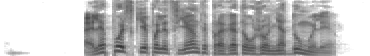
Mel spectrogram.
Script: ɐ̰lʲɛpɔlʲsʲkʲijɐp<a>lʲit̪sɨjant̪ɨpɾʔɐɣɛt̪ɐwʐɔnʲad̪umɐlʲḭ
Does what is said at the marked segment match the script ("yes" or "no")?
no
